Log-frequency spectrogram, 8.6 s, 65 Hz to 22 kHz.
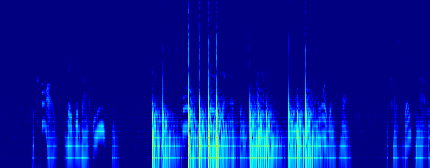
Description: Tap code, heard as knocks on a wall, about 5 knocks a second, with room echo and speech in English. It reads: IN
